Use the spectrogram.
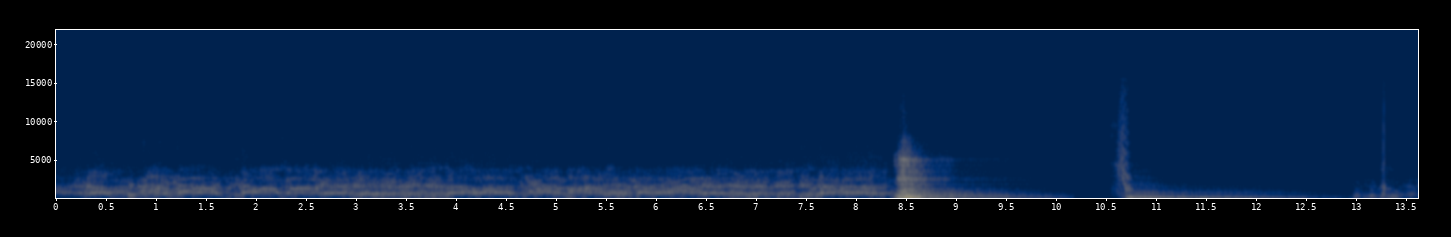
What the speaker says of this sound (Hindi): पुलिस वाले छात्रों को हटा रहे हैं, भीड़ को तितर बितर कर रहे हैं।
